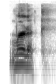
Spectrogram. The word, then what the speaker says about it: Murdaugh: Alec Alec Murdoch. That's how he pronounces it.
